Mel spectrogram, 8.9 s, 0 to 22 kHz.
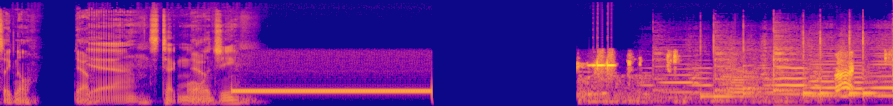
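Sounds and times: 
speech: 0.0 - 2.6
mobile phone dial tone as a call is placed: 2.5 - 4.4
busy music: 6.3 - 8.9.

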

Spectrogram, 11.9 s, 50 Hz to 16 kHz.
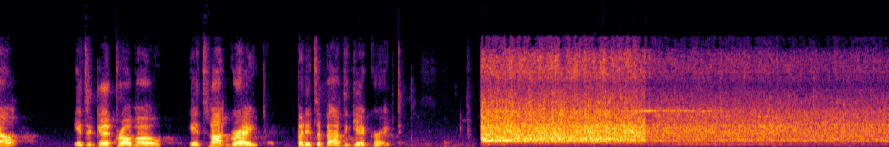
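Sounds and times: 
speech: 0.0 - 0.3, 1.0 - 5.4
crowd booing: 6.4 - 11.8.

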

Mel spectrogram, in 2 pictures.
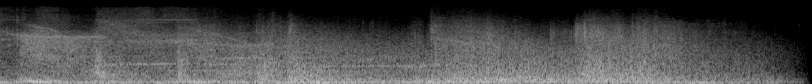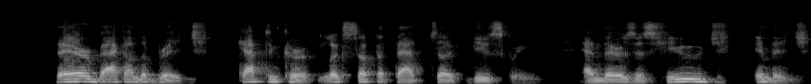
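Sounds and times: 
film-style spaceship explosion with crackling bursts and whooshes: 0.1 - 8.0
speech: 8.7 - 16.2.

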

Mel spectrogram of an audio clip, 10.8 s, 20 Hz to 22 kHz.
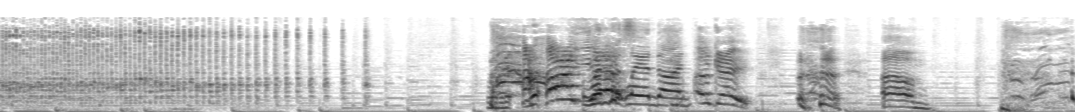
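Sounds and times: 
prize wheel spun for a game clicking: 0.0 - 3.8
speech: 4.8 - 9.4
laughter: 4.9 - 6.2, 10.0 - 10.7.

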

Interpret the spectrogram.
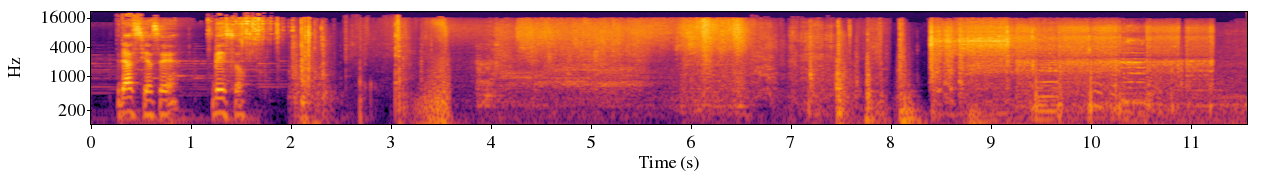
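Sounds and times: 
speech: 0.3 - 2.1
sharp thunks: 7.4 - 8.4
car engine turning over: 8.3 - 11.5.

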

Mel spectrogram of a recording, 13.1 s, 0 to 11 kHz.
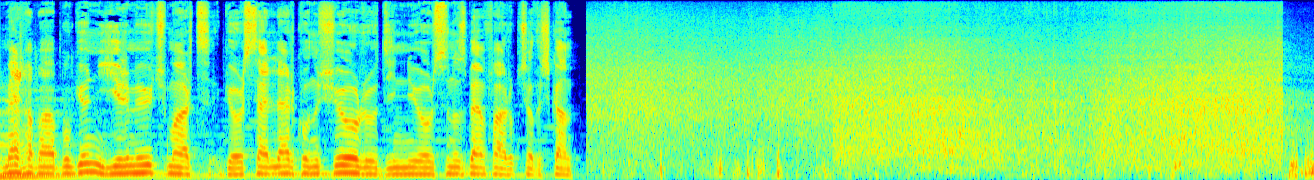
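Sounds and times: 
speech: 0.1 - 6.2
sea waves washing onto a beach in Antalya Turkey: 5.9 - 13.1
wind gusts buffeting a mobile phone microphone: 6.0 - 13.1.

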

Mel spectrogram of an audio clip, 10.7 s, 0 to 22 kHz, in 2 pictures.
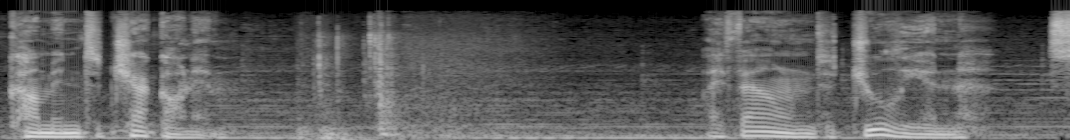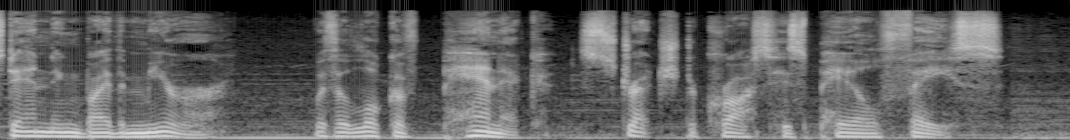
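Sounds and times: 
speech: 0.1 - 1.2, 3.6 - 10.5
soft knock or latch click: 1.5 - 2.4
door pushed open with a short creak: 1.5 - 2.6.

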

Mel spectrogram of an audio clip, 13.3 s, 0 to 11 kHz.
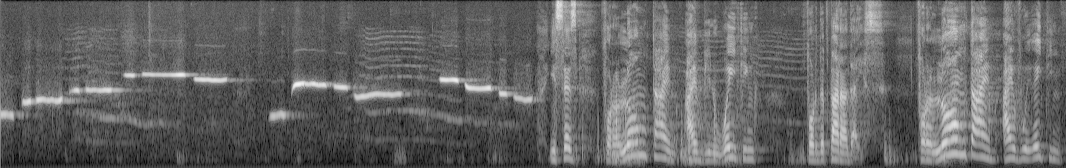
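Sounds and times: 
person whistling a slow hymn tune: 0.0 - 6.9
speech: 6.9 - 13.3.

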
